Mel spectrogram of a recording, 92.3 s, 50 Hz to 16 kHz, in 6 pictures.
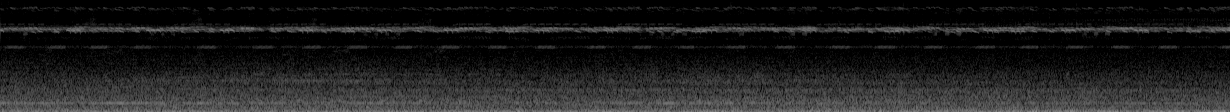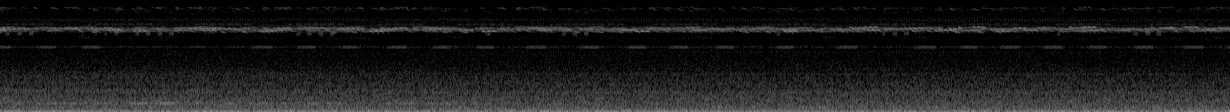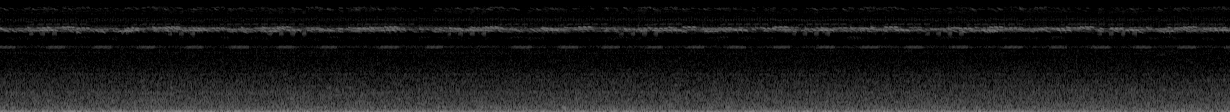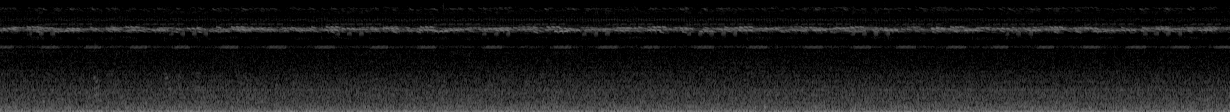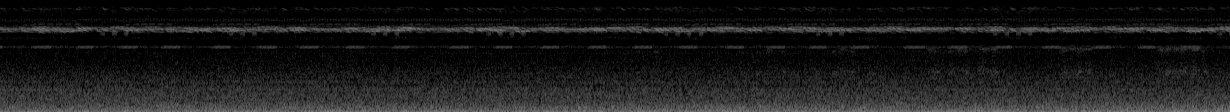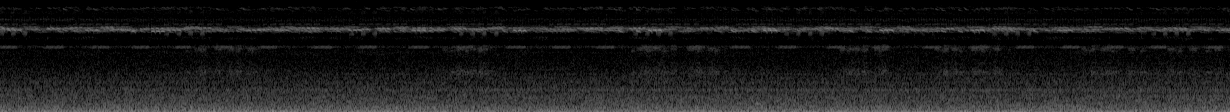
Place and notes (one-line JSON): {"title": "Zhongxing Rd., Guanyin Dist., Taoyuan City - Insects sound", "date": "2017-09-20 23:35:00", "description": "Late night street, Grass, Insects, Zoom H2n MS+XY", "latitude": "25.04", "longitude": "121.08", "altitude": "12", "timezone": "Asia/Taipei"}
